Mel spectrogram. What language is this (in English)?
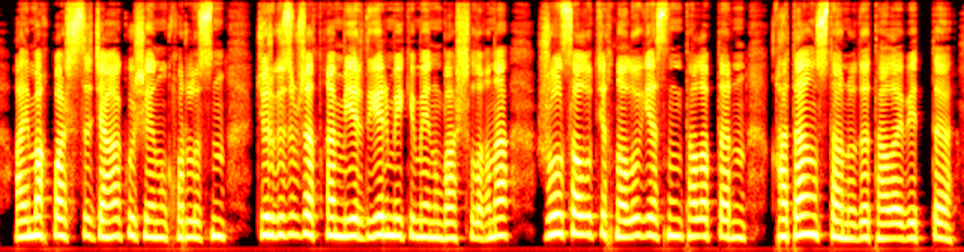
Kazakh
